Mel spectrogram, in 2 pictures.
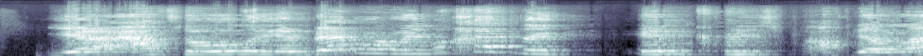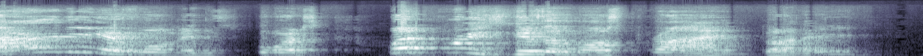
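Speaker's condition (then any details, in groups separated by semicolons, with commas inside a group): Cerebral palsy; from birth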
